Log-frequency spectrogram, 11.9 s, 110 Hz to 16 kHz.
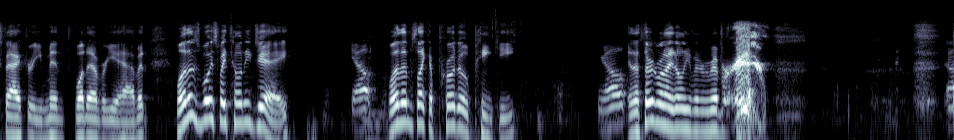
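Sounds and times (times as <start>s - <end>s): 
speech: 0.0s - 3.7s, 4.4s - 6.6s, 7.5s - 9.9s, 11.4s - 11.9s
person sneezing: 11.5s - 11.9s.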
